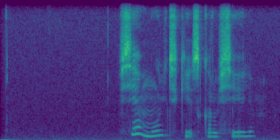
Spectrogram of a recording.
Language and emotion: Russian, sad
